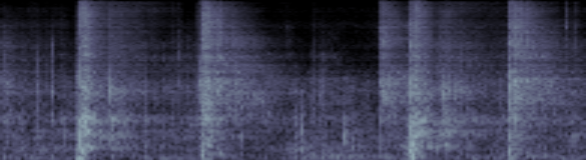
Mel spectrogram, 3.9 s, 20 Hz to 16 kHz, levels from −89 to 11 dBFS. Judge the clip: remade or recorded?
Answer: remade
